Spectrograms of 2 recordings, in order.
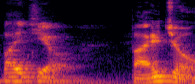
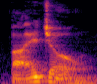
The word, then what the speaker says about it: Baijiu: So, it's two syllables. First one is by, second one is by Joe. Yeah, there you go. And what about the the terms of um how do you have to raise or lower the tone of the voice because that's also I think it's so the tones in by Joe are two and three. So the second one is a rising tone.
